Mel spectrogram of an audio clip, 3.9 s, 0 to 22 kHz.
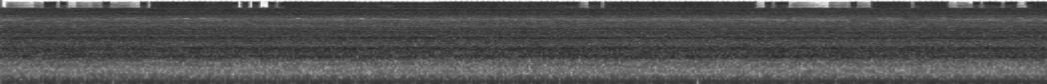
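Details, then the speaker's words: Jeep WJ after vacuum tube and elbow repair, airbox off: steady fast idle with loud intake air hiss, should be about 750–800; possible miss, no warning lights, cause unconfirmed. "still idling high. So I don't have any lights or anything. But it should be down there around 750 to 800."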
